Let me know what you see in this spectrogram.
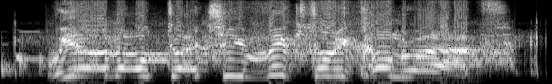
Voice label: winning, RU; mpvoice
